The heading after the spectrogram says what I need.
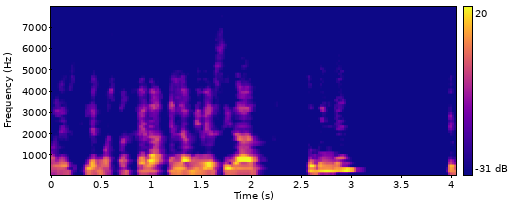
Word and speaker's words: Tübingen: Actualmente es profe de español como lengua extranjera en la Universidad Tübingen. ¿Sí pronuncio bien? Tübingen.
